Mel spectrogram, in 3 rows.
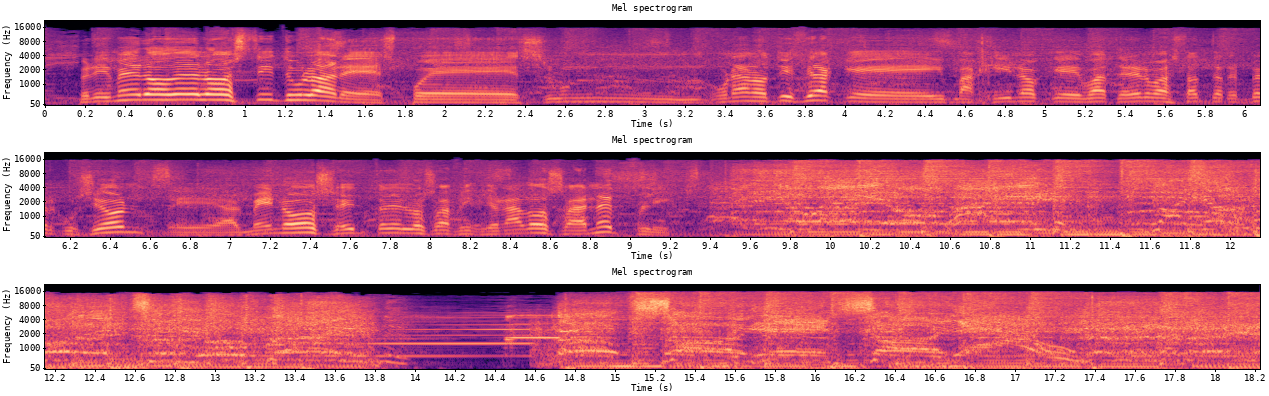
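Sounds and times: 
speech: 0.2s - 10.5s
heavy metal screaming vocals: 11.8s - 18.2s.

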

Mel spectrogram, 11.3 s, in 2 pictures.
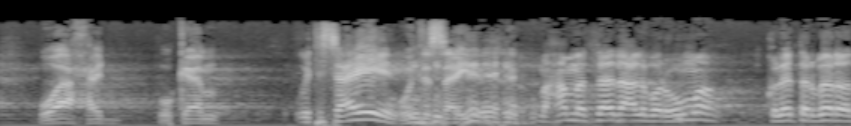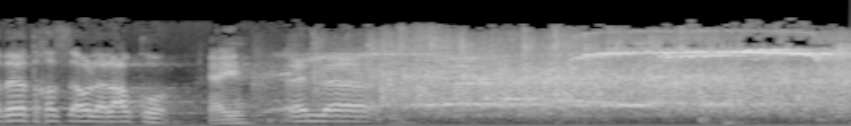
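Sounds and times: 
speech: 0.2s - 8.5s
applause: 7.3s - 11.3s.

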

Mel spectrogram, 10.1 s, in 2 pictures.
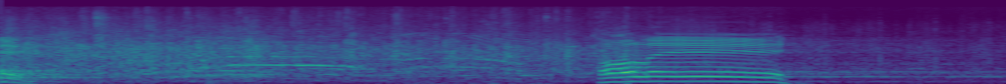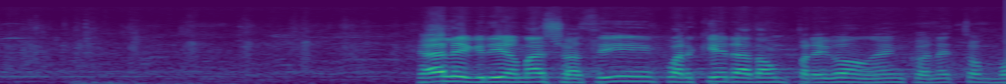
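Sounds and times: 
audience applause: 0.0s - 7.4s
speech: 3.0s - 4.1s, 7.1s - 10.0s.

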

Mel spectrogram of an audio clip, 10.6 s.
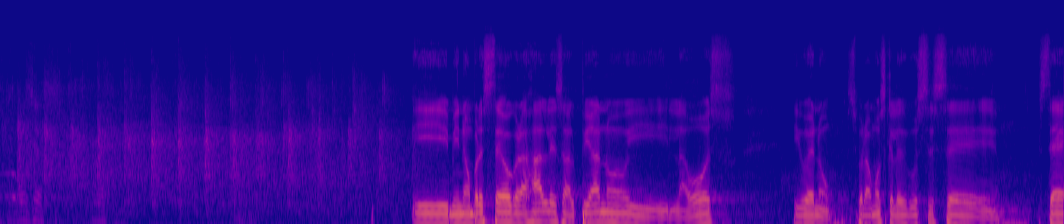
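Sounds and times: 
audience applause: 0.0s - 4.2s
speech: 0.3s - 1.1s, 4.1s - 10.6s.

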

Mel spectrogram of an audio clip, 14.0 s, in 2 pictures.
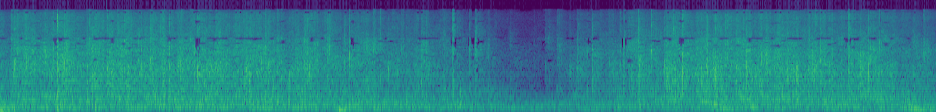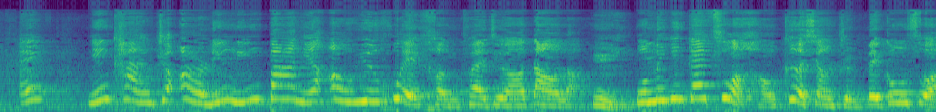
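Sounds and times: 
audience applause: 0.0s - 7.2s
speech: 7.7s - 14.0s.

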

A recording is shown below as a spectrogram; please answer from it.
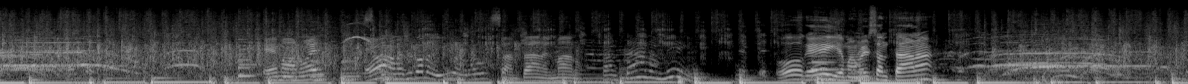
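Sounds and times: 
audience applause: 0.0s - 5.8s, 9.6s - 11.8s
speech: 2.7s - 7.0s, 7.8s - 9.6s.

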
